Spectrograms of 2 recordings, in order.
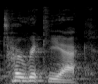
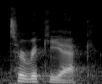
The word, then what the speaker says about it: Terikiak: Jonah came up with the name, and yes, it was inspired by teriyaki sauce. But it is pronounced Terikiak. Terikiak.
